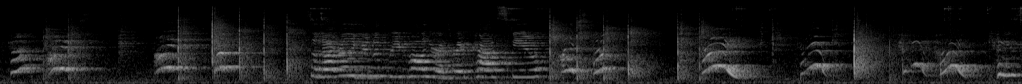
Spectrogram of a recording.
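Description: A woman's high, sing-song voice coaxing a dog, in short calls that rise and fall in pitch, with a longer wavering call in the middle. Sharp taps and clicks come between the calls.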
